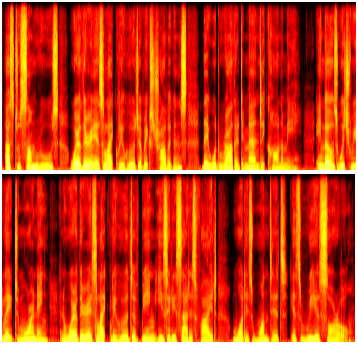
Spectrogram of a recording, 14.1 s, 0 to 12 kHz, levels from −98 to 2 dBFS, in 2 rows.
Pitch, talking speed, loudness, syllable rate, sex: 185 Hz, 155 wpm, -21 LUFS, 5.2 syllables/s, female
